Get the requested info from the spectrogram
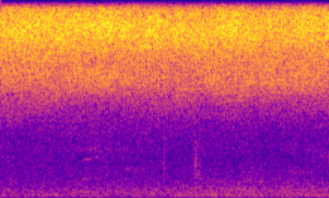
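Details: Cicadas in a mesquite tree after sunset on a summer night in a residential neighborhood. The collective roar is a loud, unbroken, very high electric-sounding drone with no pauses, nearly deafening and constant in volume.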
